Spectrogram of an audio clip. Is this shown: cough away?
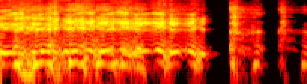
yes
